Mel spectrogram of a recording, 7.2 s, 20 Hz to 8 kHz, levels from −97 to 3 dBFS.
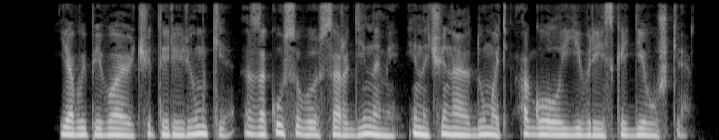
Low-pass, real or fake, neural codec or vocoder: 7.2 kHz; real; none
